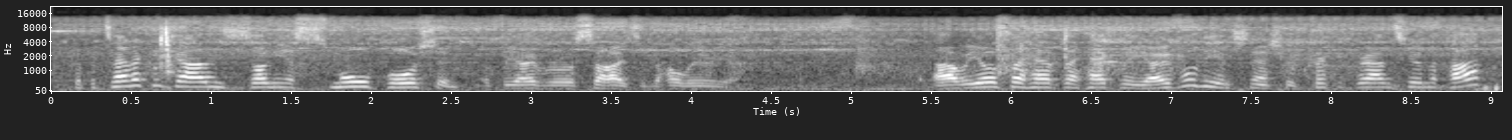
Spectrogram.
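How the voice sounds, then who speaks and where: Over noticeable background noise, a man talks very fast in a high pitch with lively intonation. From New Zealand then Wales. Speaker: punt tour guide. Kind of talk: guided tour commentary. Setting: outdoors on a river punt. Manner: loud.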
